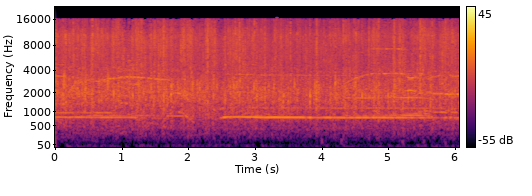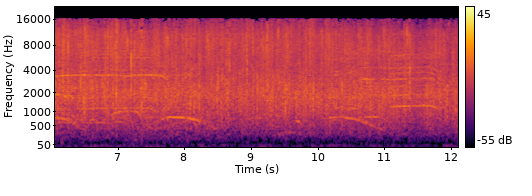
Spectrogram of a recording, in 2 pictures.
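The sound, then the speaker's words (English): A large audience claps and applauds steadily throughout, a dense wash of hand claps with scattered cheers and shouts rising above it. “Those who are clapping, you have already broken through.”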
